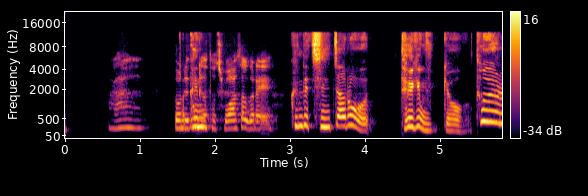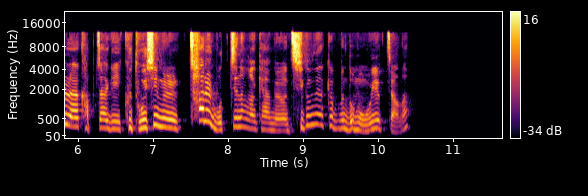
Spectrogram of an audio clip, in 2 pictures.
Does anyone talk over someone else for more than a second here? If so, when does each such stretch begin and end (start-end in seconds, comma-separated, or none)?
none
